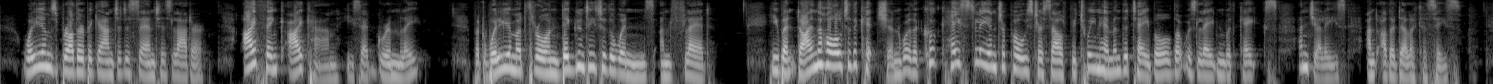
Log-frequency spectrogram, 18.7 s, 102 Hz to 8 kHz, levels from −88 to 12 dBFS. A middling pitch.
Yes: medium, 180 Hz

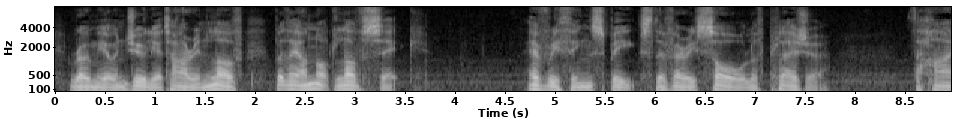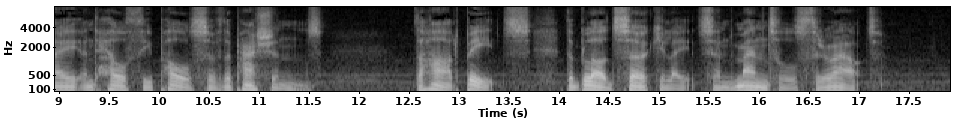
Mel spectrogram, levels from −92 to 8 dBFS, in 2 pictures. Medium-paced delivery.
No: slow, 120 wpm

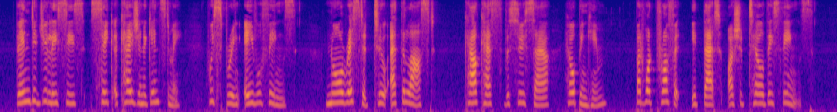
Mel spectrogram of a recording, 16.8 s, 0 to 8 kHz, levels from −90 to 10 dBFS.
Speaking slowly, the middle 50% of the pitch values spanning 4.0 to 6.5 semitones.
No: slow, 110 wpm; average, 2.7 semitones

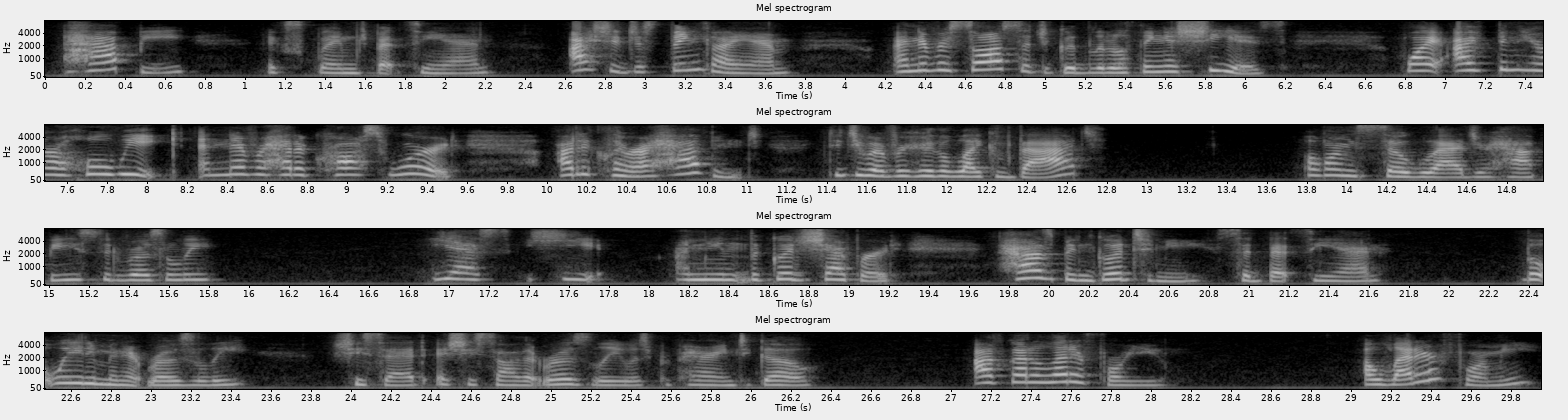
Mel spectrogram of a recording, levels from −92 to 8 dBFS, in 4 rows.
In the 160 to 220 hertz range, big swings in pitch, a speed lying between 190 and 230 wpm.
No: very high, 280 Hz; wide, 6.3 semitones; average, 195 wpm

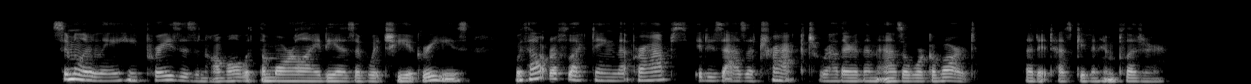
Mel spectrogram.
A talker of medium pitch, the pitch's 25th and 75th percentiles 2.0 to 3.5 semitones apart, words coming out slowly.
No: medium, 155 Hz; average, 2.9 semitones; average, 170 wpm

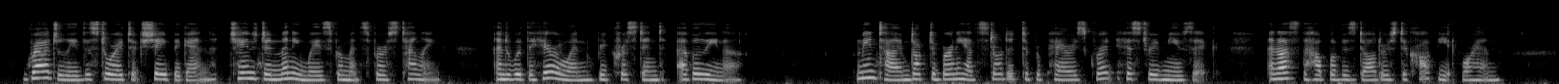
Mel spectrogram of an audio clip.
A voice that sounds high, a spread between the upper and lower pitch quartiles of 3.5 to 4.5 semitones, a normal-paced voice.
No: high, 225 Hz; average, 2.8 semitones; average, 170 wpm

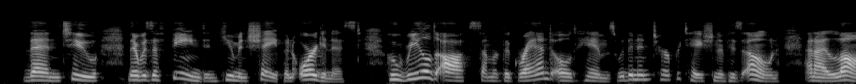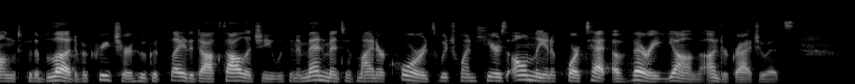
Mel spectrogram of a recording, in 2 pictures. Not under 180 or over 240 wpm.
Yes: average, 200 wpm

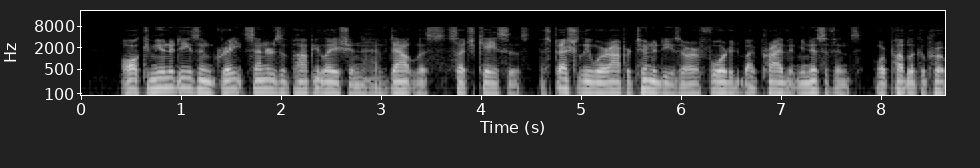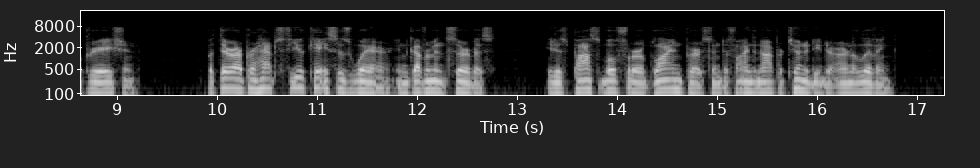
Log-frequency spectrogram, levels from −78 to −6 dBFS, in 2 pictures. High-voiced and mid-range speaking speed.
No: low, 110 Hz; average, 165 wpm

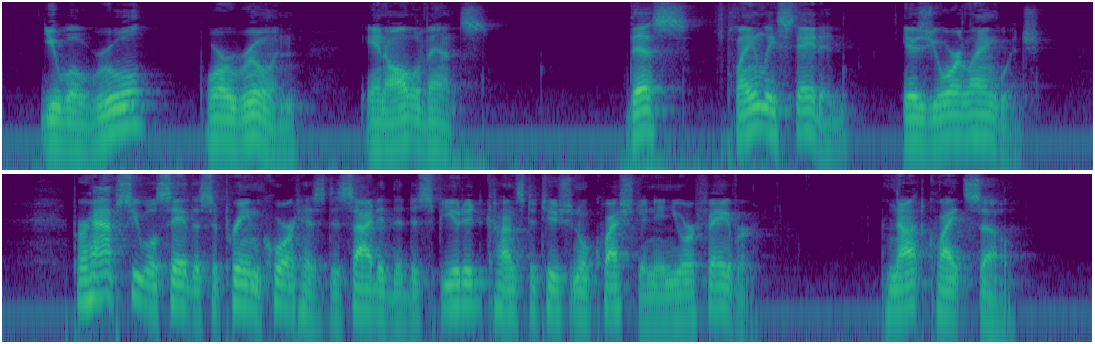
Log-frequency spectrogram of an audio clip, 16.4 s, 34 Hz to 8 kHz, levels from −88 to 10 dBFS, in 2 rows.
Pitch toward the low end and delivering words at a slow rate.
Yes: very low, 95 Hz; slow, 120 wpm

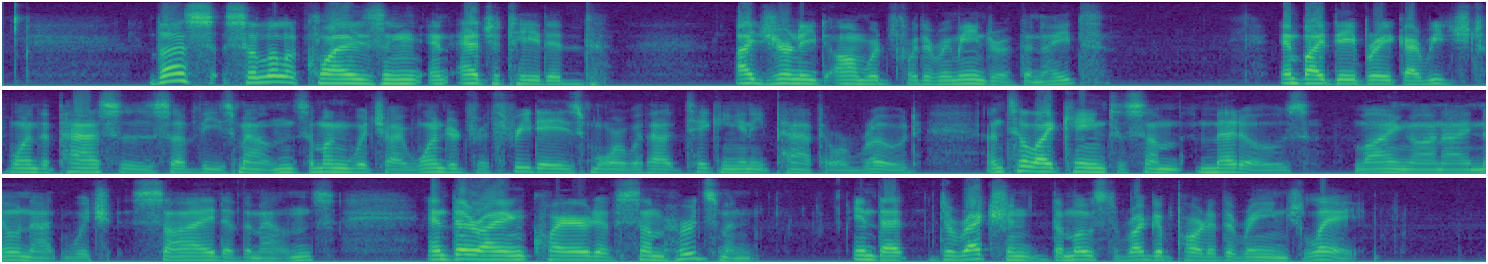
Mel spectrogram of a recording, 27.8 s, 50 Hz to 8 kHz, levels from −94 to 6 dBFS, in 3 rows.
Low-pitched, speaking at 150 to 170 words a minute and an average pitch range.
Yes: low, 130 Hz; average, 155 wpm; average, 3.6 semitones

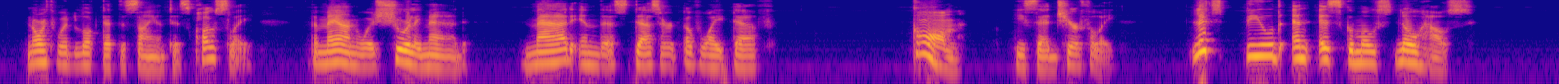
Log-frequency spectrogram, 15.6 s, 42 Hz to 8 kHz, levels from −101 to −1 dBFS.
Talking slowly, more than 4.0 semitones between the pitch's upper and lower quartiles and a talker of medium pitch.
Yes: slow, 110 wpm; average, 4.9 semitones; medium, 150 Hz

